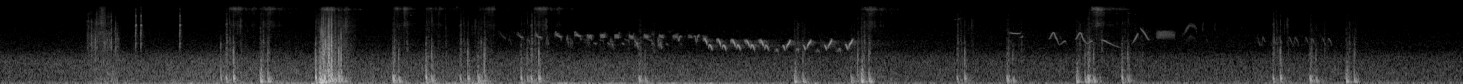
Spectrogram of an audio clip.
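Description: Short clicks and soft thuds sound as building pieces are placed.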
